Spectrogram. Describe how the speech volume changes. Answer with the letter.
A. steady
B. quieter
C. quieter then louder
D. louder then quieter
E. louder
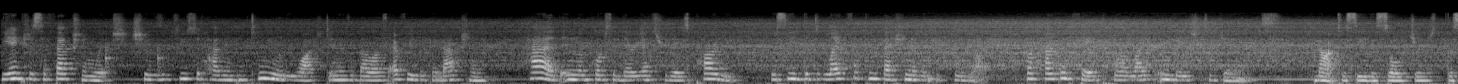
A.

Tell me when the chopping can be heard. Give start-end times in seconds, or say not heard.
1.1-2.1.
